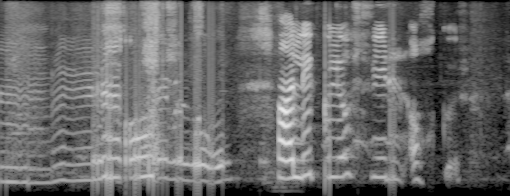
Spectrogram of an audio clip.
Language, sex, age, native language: Icelandic, female, 10, Icelandic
